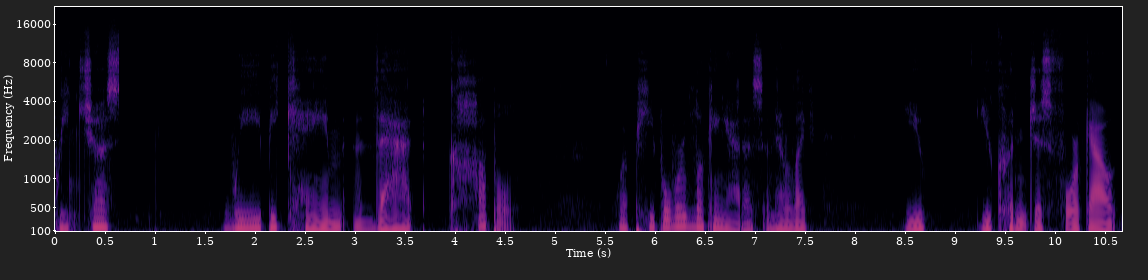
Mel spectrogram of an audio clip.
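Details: Adult male comedian who stutters and says he switched to a different word after stuttering; word repetitions; stuttering.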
